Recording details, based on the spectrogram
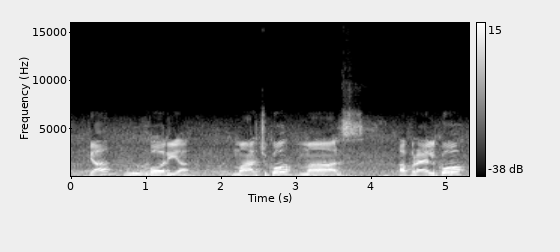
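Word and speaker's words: فوریه: فوریا، کیا؟ فوریا۔ مارچ کو مارس، اپریل کو آوریل، اپریل کو کیا کہیں گے؟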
